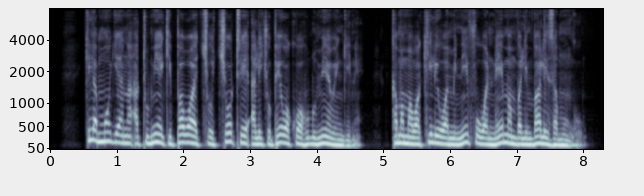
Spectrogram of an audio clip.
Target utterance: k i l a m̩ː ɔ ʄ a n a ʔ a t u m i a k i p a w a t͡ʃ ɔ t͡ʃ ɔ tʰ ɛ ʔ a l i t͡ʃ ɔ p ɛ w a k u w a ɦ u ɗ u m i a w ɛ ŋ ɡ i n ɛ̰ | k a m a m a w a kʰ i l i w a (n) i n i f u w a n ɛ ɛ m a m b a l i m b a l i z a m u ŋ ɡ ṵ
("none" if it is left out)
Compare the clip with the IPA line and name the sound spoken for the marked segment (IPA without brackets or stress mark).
m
